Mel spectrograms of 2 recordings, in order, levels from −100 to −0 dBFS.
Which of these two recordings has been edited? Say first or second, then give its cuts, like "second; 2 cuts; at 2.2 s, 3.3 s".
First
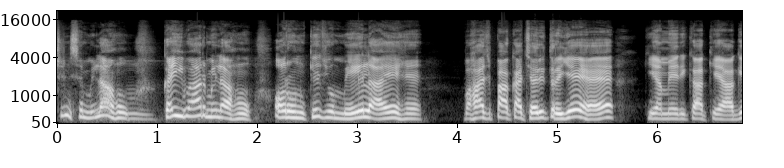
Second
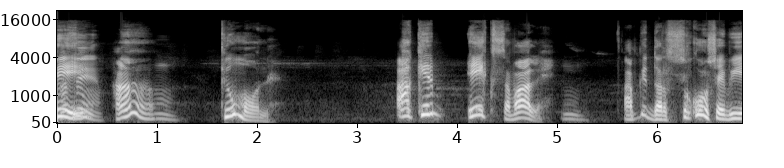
first; 1 cut; at 4.1 s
